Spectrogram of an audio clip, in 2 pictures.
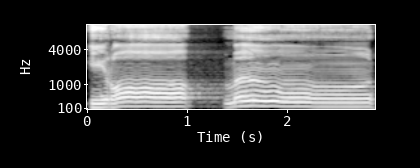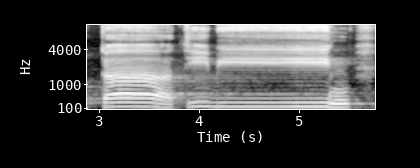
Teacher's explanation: لَحَافِظِينَ، وَإِنَّ عَلَيْكُمْ لَحَافِظِينَ كِرَامًا کاتبین، یہاں تنوین کا اخفا ہوگا، تنوین کو ناک میں چھپا کر گنہ کے ساتھ پڑھیں گے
